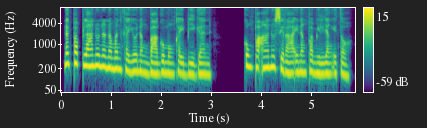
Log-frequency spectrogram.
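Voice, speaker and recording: A woman's voice: low voice, animated, moderate pace, dark tone, no room sound, studio quality. A woman voicing a spiteful, desperate pregnant mistress in an audio drama, with a taunting, sneering manner. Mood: venomous taunting.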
